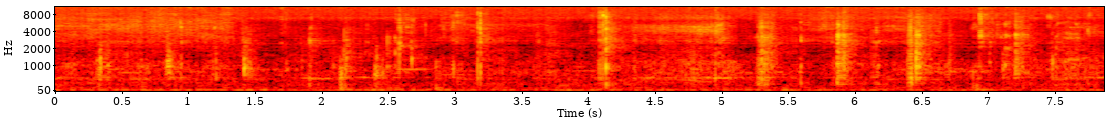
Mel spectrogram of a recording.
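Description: Close-up chewing and biting of kottu roti: irregular sharp mouth clicks and crunches, several a second, with a louder click about four seconds in.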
